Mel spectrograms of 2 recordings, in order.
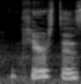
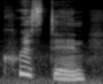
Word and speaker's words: Kirsten: Also at the reception, Kirsten's sister, or I think that's her sister, Jasmine, she's like, you need to say her name. It's not Kristen, it's Kirsten or Kirsten.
